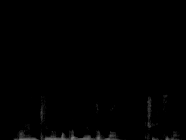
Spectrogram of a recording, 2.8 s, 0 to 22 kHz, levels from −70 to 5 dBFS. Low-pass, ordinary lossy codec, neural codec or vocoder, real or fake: 7.2 kHz; Opus, 24 kbps; codec, 16 kHz in and 24 kHz out, 0.6 kbps, FireRedTTS-2 codec; fake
